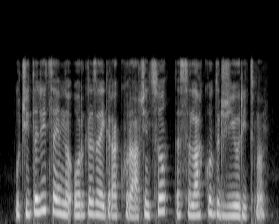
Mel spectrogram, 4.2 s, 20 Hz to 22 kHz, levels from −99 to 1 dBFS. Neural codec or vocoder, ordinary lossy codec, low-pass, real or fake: codec, 16 kHz, 4 kbps, FunCodec, trained on Chinese and English, 50 frames a second; Opus, 64 kbps; 7.2 kHz; fake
